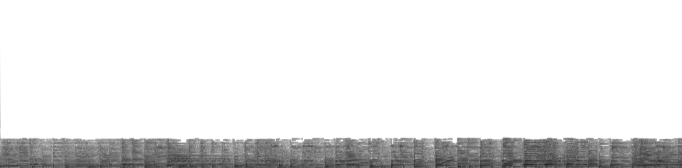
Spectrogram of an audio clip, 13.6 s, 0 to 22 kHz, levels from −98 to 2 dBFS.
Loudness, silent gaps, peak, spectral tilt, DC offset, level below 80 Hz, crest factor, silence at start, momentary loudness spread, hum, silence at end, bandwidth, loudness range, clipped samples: -21 LUFS; none; -2 dBFS; -9.5 dB/octave; 0.2%; -48 dBFS; 18 dB; 0 s; 10 LU; none; 0 s; 4.1 kHz; 6 LU; under 0.1%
